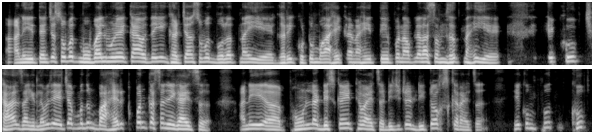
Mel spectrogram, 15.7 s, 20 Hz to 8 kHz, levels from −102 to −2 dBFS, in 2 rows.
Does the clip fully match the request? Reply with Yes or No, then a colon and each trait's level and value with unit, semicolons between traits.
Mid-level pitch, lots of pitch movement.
No: medium, 170 Hz; average, 3.6 semitones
